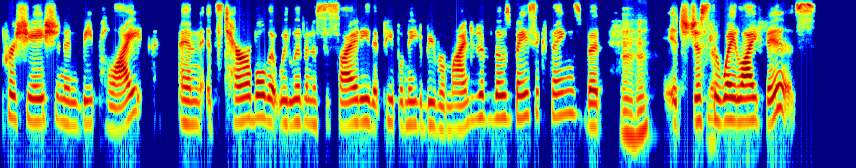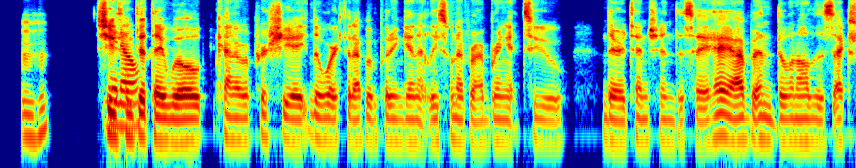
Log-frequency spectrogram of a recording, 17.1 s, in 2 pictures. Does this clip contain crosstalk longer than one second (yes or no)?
no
